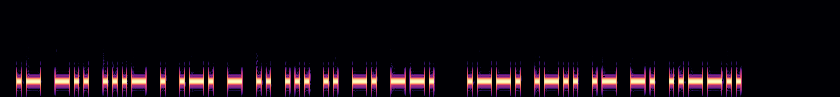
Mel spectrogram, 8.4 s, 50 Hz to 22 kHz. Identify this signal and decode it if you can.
Morse code, heard as a keyed tone, about 25 wpm, 700 Hz. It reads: ADVERTISING PLAN?
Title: Sentences from Top 1000 Words - Review Part 6 - 25wpm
